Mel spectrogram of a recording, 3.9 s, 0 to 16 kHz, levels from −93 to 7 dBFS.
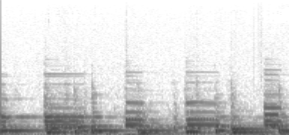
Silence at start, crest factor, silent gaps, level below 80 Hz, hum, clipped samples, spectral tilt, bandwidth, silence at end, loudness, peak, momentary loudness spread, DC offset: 0 s; 14 dB; none; -32 dBFS; none; under 0.1%; -12 dB/octave; 3.2 kHz; 0 s; -28 LUFS; -12 dBFS; 5 LU; under 0.1%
